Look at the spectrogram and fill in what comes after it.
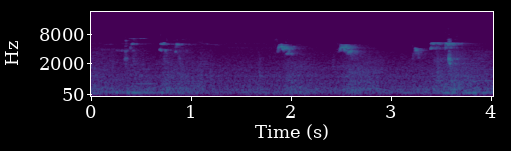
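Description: Faint bird chirps: several short, high calls spread through near silence.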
